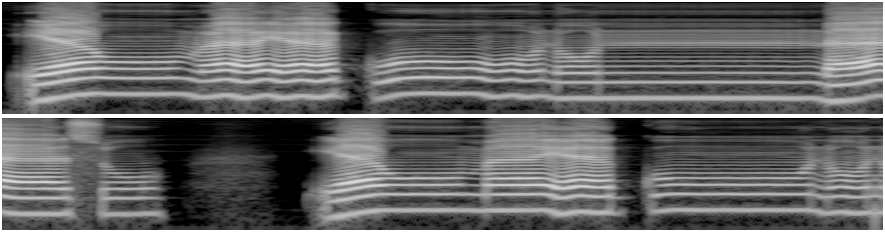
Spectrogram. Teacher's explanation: Nah, ini dia ee kita namakan dengan bacaan gunah. Cara membacanya adalah menahan suara n ya sepanjang dua harakat. · Sehingga dinamakan dengan alif lam syamsiyah, yaitu alif lam yang kita tuliskan tapi kita tidak baca huruf lamnya. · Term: gunnah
